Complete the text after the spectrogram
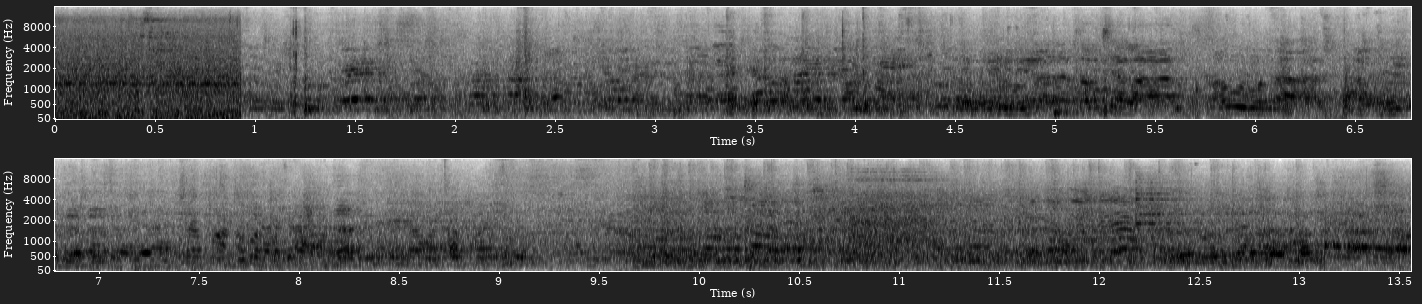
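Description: A crowd of men talks and shouts at once close by.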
